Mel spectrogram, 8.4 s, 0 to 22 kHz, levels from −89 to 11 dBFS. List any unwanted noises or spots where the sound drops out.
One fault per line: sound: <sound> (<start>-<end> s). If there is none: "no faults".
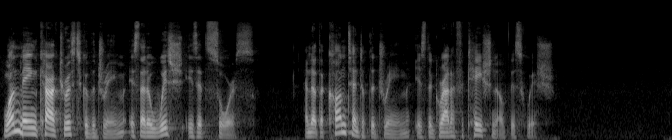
no faults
